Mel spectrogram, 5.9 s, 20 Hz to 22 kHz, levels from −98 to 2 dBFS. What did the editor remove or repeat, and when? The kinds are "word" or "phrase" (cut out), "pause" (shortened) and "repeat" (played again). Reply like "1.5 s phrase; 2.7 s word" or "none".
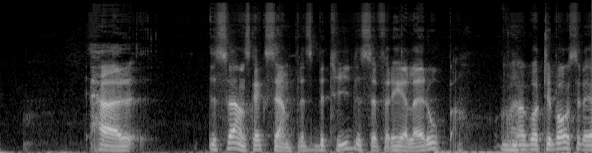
none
